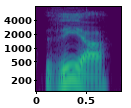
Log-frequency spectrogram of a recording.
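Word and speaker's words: διά: If you said thea, you are correct because the accent is over the alpha.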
